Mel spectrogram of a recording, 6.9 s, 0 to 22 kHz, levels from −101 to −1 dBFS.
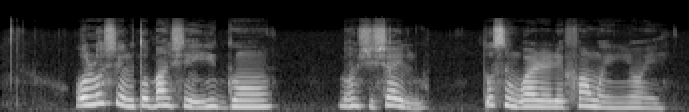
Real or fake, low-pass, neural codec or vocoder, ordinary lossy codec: real; 10.8 kHz; none; MP3, 96 kbps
